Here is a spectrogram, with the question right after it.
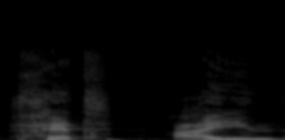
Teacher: Het and ayin come way from the back of the throat. Het, ayin, way guttural, something heartier, something more forceful.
